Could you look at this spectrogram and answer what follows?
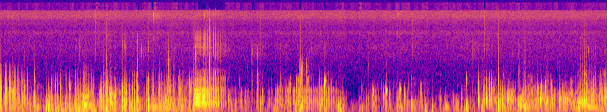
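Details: Stomach growling (borborygmi): loud, continuous gurgling and bubbling rumbles with squeaky, groaning swirls.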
